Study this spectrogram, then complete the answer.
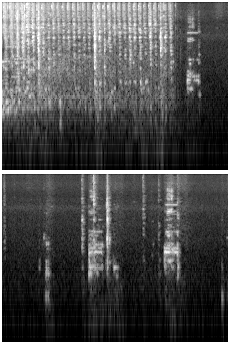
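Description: A sewing machine stitches towel corners with a steady rapid whirring run of needle strokes, then stops; short bursts of stitching and handling clicks follow with quiet gaps between them.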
